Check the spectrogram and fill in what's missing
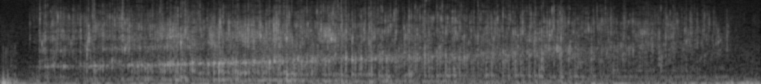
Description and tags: cup o water being filled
